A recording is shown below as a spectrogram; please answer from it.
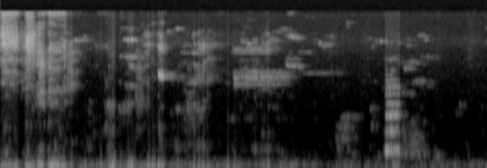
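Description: Faint background of a busy shop: indistinct voices over a low hum, with scattered handling clicks and a short voice-like call just past five seconds.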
